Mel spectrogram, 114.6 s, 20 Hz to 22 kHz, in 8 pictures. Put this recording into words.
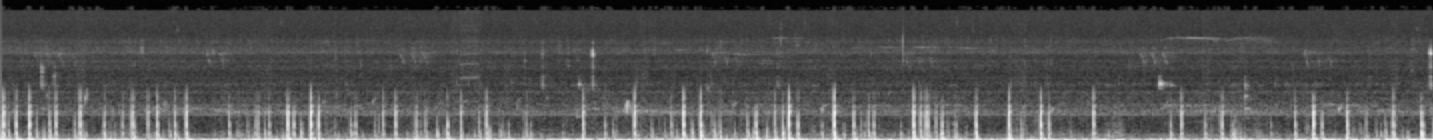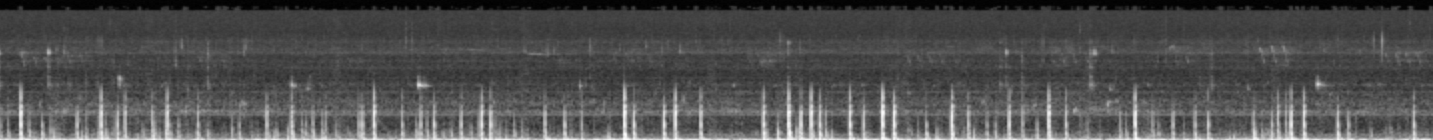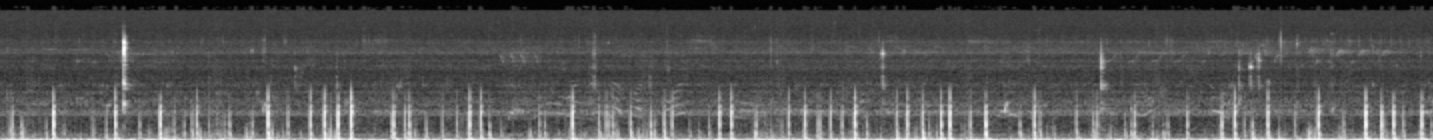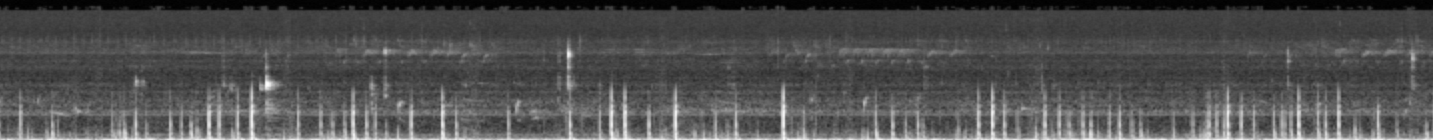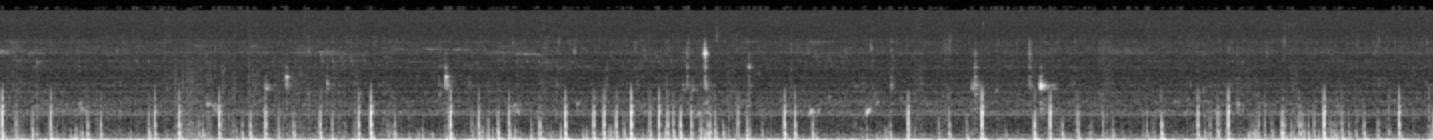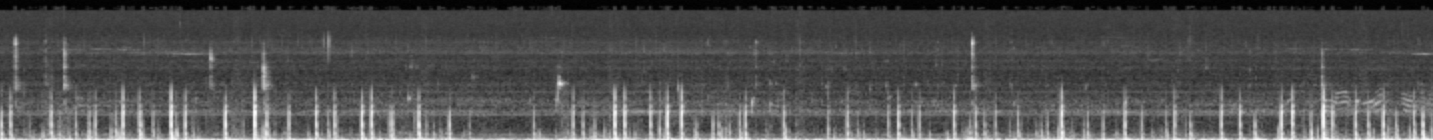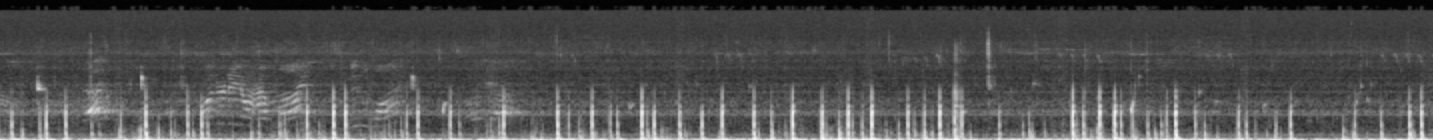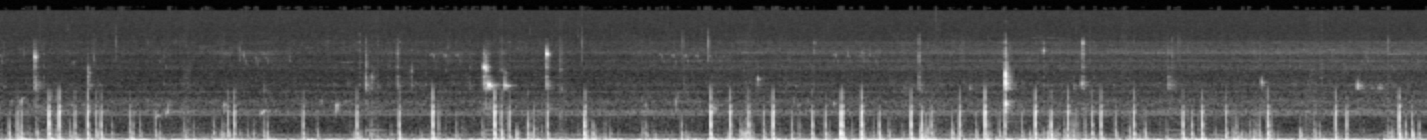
Though it sounds like two distinct mono recordings - which in one sense it is - both channels were recorded at the same time on the same device (Zoom H4n). Sounds were picked up using piezo-element contact microphones on the tops of beverage cans placed into the water. The left channel has a continuous sound from what seems to be a pebble on the creek-bed being rolled about by the current, whereas the right has only occasional sounds of water movement caused by the can. Both channels also pick up ambient sounds from the air such as red-winged blackbirds, dogs, and people.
